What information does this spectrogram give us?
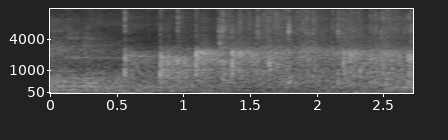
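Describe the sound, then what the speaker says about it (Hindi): An audience bursts into loud, sustained clapping at a motivational talk, a close, continuous patter of hands with sharper claps standing out. "ताली बुलंद चाहिए।"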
